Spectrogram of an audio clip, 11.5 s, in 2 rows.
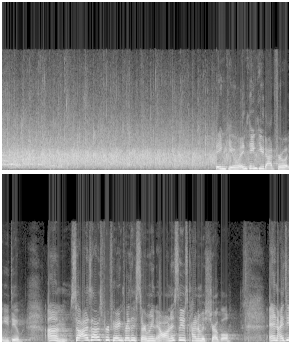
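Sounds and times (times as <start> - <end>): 
audience applause: 0.0 - 5.3
speech: 4.3 - 10.4, 11.1 - 11.4.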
